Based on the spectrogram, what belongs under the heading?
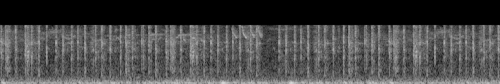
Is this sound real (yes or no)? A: yes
